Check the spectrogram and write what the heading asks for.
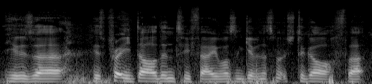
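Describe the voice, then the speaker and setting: A man gives a casual vlog update in a middle-pitched voice. He rambles along in a relaxed way over faint background noise. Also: quick pace. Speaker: runner's friend and supporter.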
